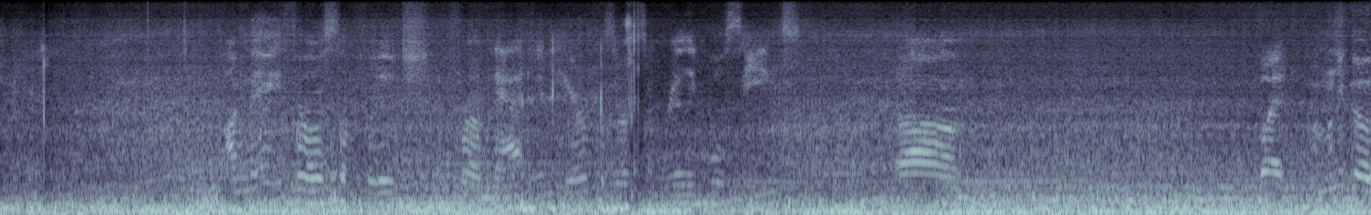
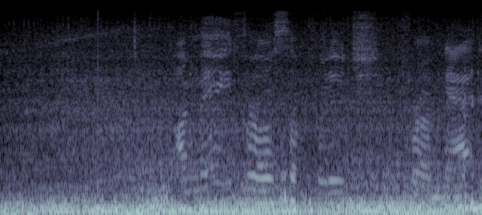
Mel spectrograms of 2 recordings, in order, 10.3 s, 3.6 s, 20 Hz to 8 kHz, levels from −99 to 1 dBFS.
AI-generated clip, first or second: first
